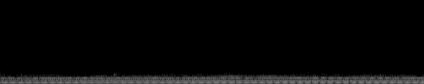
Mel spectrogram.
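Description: A steady low hum made of several evenly spaced low tones, with a fast flutter.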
